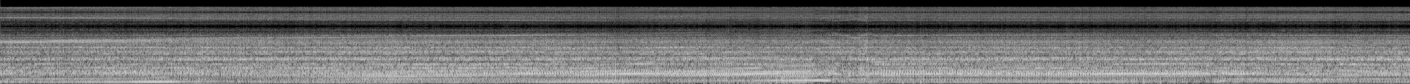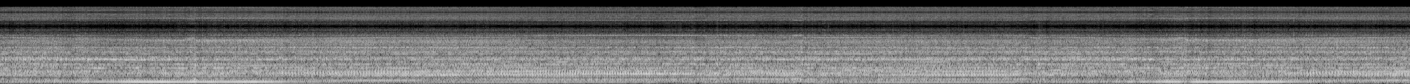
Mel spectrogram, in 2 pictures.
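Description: Triumph Tiger 800's three-cylinder engine running under way, its pitch rising and falling as the bike accelerates and eases off through bends, with a brief dip in pitch about eight seconds in.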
